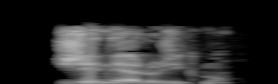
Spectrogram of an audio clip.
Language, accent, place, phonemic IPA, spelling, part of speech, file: French, France, Lyon, /ʒe.ne.a.lɔ.ʒik.mɑ̃/, généalogiquement, adverb, LL-Q150 (fra)-généalogiquement.wav
- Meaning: genealogically (with respect to genealogy)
